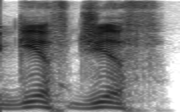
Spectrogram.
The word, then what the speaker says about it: GIF: Like the GIF argument here. That's right. It's GIF, by the way, graphic. It's not giraffic interfacing.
